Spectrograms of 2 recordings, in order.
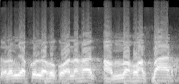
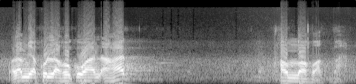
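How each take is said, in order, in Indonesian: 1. Langsung menyambung ke Allahu akbar. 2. Ada jeda sebelum Allahu akbar. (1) "jadi tidak benar kalau misalnya baca" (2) "Jadi ada jeda"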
